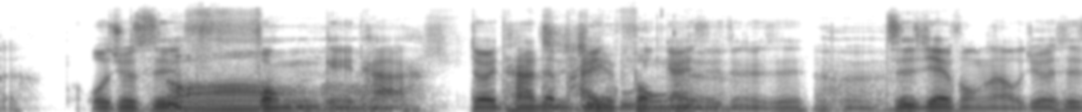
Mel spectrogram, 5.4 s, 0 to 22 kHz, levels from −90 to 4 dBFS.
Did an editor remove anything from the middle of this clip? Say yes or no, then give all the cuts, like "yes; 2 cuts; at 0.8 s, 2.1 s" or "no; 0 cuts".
no; 0 cuts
